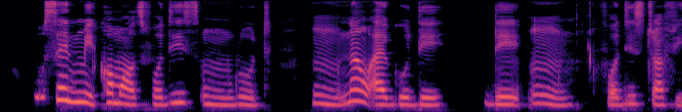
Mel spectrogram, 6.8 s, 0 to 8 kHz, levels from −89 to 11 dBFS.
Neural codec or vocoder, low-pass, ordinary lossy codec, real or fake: none; none; none; real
